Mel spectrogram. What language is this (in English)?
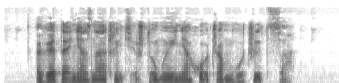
Belarusian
